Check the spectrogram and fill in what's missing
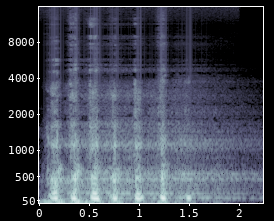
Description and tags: Evil Laugh 4
Sound of a man laughing with Reverb, useful for horror ambiance
ambiance, creepy, drama, evil, fear, fearful, haunted, horror, laugh, phantom, scary, sinister, spooky, suspense, terror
